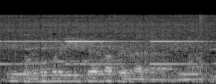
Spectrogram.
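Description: Electronic alarm of hospital patient-monitoring equipment sounding in repeated long, steady beeps, about three in quick succession, with people's voices talking underneath.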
